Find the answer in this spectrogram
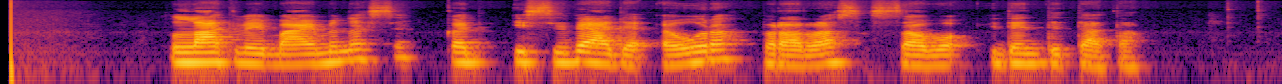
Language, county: Lithuanian, Šiauliai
